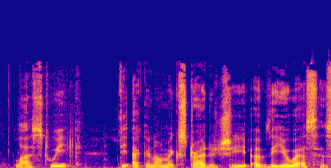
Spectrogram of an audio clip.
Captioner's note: speaking French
